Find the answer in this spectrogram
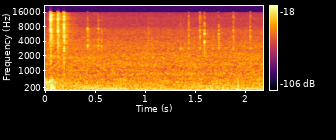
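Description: Faint small clicks and scratches from a utility-knife blade picking at the edge of a peelable rubber spray coating (Full Dip) on car bodywork, with a few sharper clicks right at the start.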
